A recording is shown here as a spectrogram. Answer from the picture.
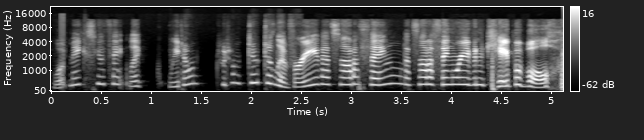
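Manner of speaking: can't believe anyone would ask this; incredulous. Real, not acted. Incredulous rant about delivery demand.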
